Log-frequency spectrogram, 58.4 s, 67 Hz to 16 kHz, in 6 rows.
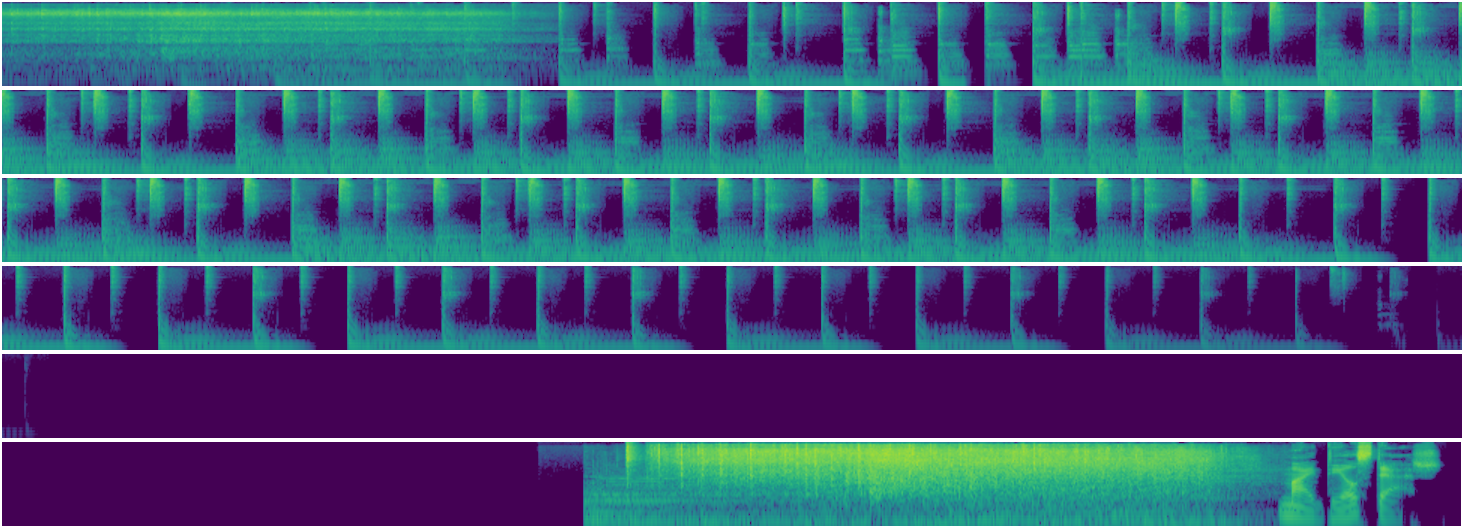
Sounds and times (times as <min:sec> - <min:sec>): Music: 0:01.1 - 0:39.2, 0:52.6 - 0:54.5.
